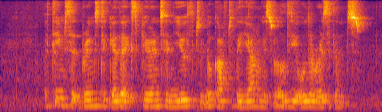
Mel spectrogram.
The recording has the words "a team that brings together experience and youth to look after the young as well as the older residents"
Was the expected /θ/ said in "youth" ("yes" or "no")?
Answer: yes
